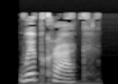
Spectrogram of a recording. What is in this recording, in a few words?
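"whipcrack", English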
